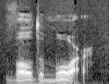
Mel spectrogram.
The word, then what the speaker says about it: Voldemort: Second of all, when I was on the pronunciation guide on Scholastic, I noticed that when you click on Voldemort, it pronounces it Voldemort. It leaves off the T completely.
